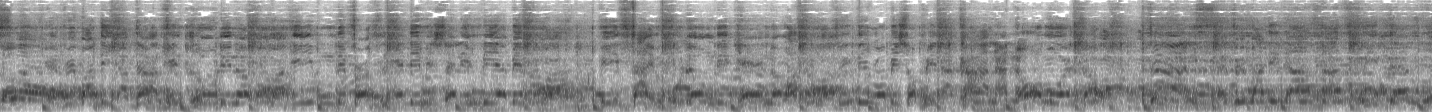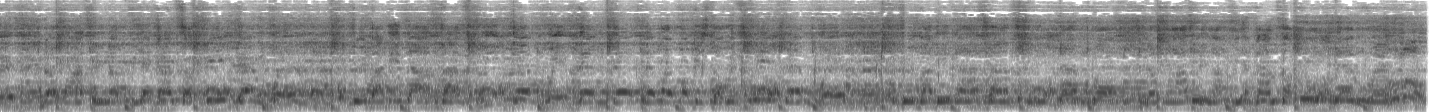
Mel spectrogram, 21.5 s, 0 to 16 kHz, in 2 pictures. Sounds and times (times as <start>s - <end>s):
Music: 0.0s - 21.4s.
